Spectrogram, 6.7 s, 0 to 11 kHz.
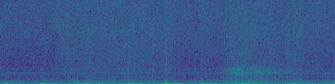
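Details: ASMR heartbeat recording at high microphone sensitivity, no talking, with shirt noise: soft, low thumps at roughly 80 a minute under a steady hum.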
